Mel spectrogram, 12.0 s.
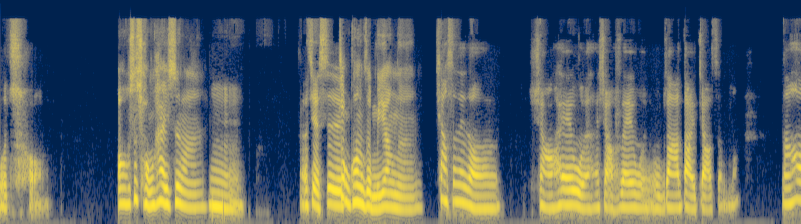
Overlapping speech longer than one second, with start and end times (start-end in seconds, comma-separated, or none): none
